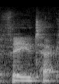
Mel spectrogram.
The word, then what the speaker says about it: Feiyutech: That's how you say it, Feiyutech, sorry.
